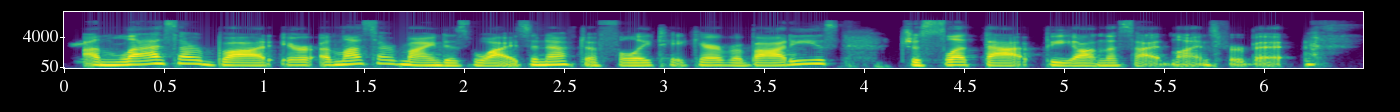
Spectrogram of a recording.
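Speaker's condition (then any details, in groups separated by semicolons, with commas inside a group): No condition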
